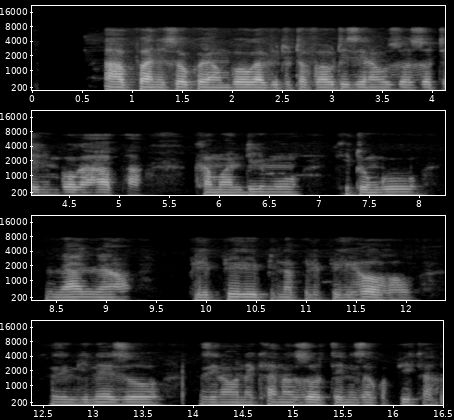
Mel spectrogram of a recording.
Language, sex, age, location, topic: Swahili, female, 36-49, Wajir, finance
